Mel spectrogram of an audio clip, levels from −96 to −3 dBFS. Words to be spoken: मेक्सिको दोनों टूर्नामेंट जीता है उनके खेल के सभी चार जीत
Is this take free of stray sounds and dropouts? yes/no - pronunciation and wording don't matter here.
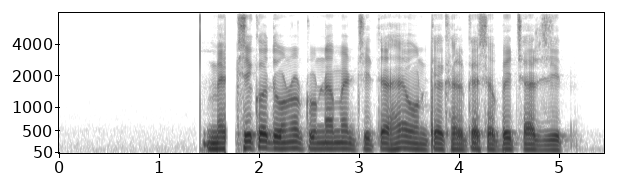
yes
